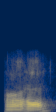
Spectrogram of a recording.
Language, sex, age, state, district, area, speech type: Urdu, male, 18-30, Bihar, Saharsa, rural, conversation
